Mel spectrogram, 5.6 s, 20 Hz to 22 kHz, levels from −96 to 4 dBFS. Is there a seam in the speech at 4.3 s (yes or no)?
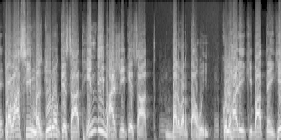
yes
